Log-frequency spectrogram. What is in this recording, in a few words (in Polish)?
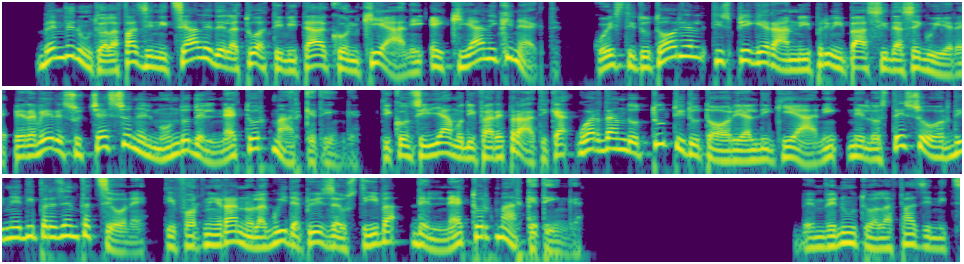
Wloski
